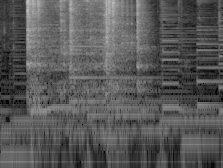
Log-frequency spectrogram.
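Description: Metal baking tray sliding onto an oven's wire rack: a scraping rattle that starts suddenly about a quarter second in and lasts about a second, over background music.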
